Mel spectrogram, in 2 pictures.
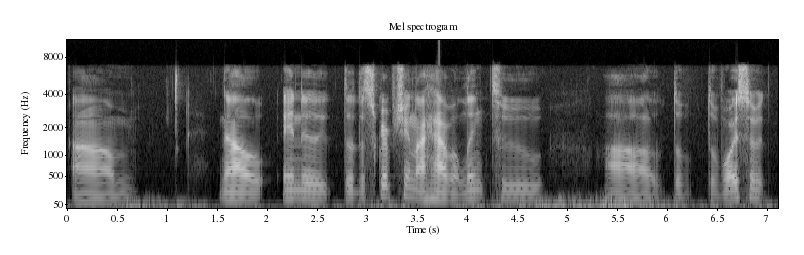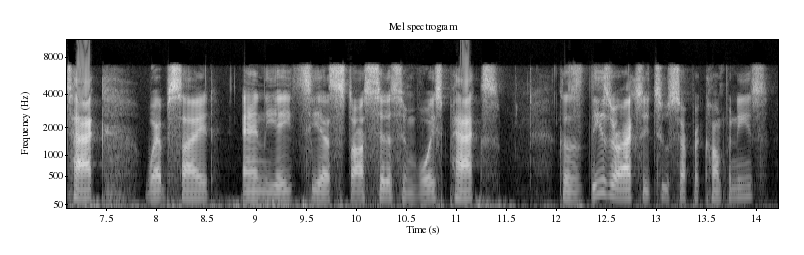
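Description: A man giving a casual software tutorial, explaining things step by step, close on the mic in a voice-over recording. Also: medium pitch, a little slow, clean tone, dry recording, lo-fi sound. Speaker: tutorial presenter.

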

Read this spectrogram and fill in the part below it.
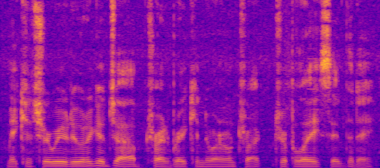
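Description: A man in his forties hosting a casual camping vlog with dry, low-key humor, recorded outdoors at a campground on a lapel mic. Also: level tone, fast. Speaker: vlog host. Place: outdoor campground under a canopy.

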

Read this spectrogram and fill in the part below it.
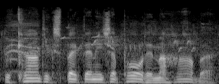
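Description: An actor playing a proud, bitter elven rebel commander in a fantasy game, grave and declamatory. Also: male voice, mid-range voice, very animated, a little fast, noisy background, natural voice. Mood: commanding. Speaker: video game character actor. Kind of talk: game dialogue acting.

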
